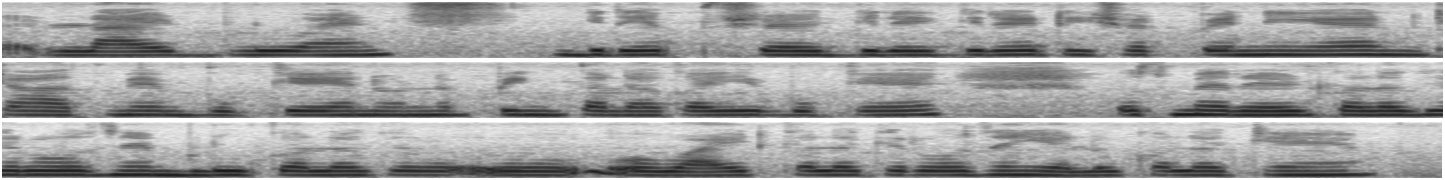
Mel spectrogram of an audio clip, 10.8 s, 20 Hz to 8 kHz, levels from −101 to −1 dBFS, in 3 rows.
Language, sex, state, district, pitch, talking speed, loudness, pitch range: Kumaoni, female, Uttarakhand, Uttarkashi, 210 Hz, 235 wpm, -21 LUFS, 205-215 Hz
